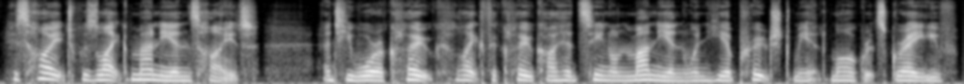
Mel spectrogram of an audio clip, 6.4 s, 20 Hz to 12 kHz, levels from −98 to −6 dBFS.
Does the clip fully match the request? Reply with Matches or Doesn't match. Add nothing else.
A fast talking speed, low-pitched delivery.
Doesn't match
